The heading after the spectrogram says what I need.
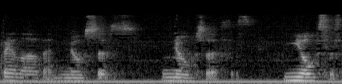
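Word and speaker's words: gnosis: love and nosis nosis nosis is how it's pronounced um so Agape is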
